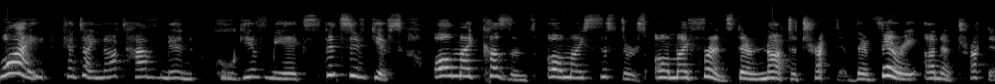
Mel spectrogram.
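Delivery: put-on Ukrainian accent. Retelling what a woman in the ER said: imitating a Ukrainian accent. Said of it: "her accent made her a little cuter".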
